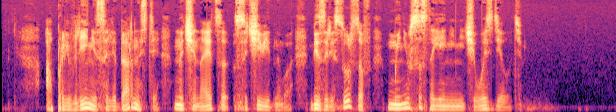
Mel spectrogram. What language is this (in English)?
Russian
